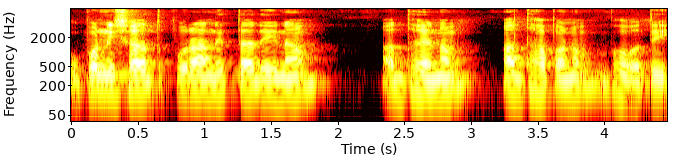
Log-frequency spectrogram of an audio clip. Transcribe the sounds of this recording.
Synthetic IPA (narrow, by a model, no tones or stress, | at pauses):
upɐniʃɐːd̪puɾaːnit̪ːaːd̪iːnaːm | ɐ̰d̪ʱːɐjɐnɐm | ɐd̪ʱːaːpɐnɐmbʱɐʋɐt̪i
